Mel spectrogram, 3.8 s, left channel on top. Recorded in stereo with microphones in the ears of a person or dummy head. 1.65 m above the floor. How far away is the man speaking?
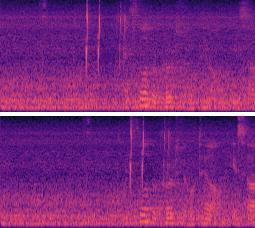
About 0.6 m.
